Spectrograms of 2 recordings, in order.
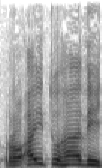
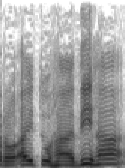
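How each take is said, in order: First: The last word ends in an i vowel. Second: The last word ends in an a vowel. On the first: The speaker calls it right. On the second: The speaker calls it wrong.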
